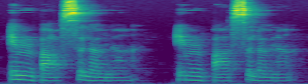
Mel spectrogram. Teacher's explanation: The n changes into m. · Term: assimilation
